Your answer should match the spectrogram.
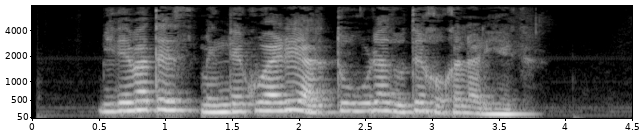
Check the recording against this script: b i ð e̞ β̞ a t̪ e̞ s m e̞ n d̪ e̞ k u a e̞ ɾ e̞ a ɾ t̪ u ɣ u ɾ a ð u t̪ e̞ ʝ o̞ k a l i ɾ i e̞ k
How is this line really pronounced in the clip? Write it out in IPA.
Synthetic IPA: b i ð e̞ β̞ a t̪ e̞ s m e̞ n d̪ e̞ k u a e̞ ɾ e̞ a ɾ t̪ u ɣ u ɾ a ð u t̪ e̞ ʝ o̞ k a l a ɾ i e̞ k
